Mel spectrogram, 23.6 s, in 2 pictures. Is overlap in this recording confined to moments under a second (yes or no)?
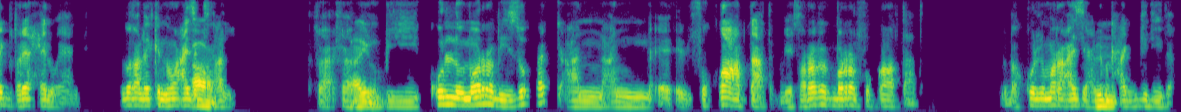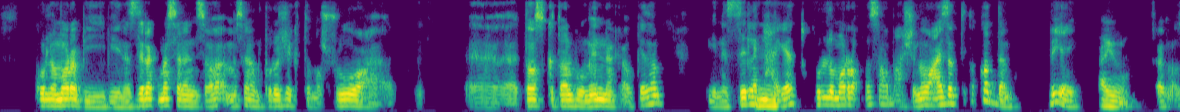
yes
